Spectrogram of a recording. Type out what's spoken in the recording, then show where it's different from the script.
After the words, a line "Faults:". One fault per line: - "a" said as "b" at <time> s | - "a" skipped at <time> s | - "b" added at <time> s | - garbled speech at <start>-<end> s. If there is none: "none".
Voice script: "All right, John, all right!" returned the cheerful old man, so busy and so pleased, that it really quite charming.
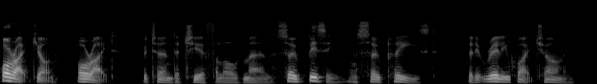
"All right, John, all right!" returned the cheerful old man, so busy and so pleased, that it really quite charming.
Faults:
none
